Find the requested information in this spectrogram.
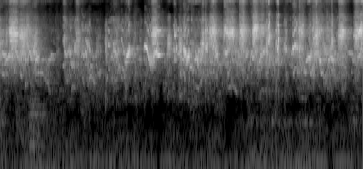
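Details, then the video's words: Budgies in the morning giving a busy warbling chatter, high chirps and brief whistles overlapping without pause. "Beautiful morning birds chirping sounds/Budgie sounds"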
